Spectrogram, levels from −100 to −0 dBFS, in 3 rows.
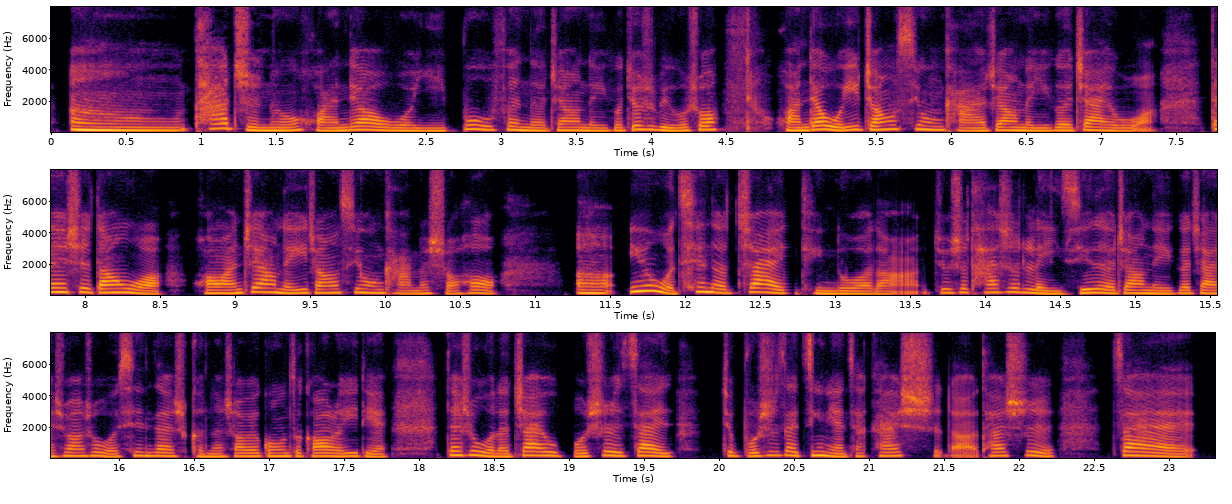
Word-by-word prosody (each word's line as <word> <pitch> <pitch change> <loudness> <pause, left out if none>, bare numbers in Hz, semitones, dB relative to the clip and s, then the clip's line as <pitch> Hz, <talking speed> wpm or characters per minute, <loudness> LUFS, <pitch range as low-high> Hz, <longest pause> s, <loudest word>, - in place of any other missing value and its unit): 嗯， 190 -2 +5
它 295 +2 0
只 205 -10 0
能 180 +3 +1
还 175 -4 -1
掉 210 0 +2
我 175 -2 -1
一 160 0 -2
部 230 +7 -2
分 210 -2 0
的 170 -2 0
这 190 - -4
样 185 -1 0
的 170 - -1
一 165 - -3
个 180 0 -4
就 240 +6 -1
是 230 - -1
比 190 - +2
如 175 +1 0
说， 225 +4 +1 0.4
还 180 -1 +2
掉 235 +4 +5
我 200 -4 +4
一 215 +4 +1
张 230 +3 +2
信 260 -2 -2
用 210 -2 +1
卡 170 -4 -3
这 195 +2 -1
样 185 -1 +1
的 175 - +1
一 170 0 -2
个 185 0 +1
债 190 -3 +1
务。 165 -1 -4 0.5
但 260 0 +3
是 255 -1 0
当 235 +1 +5
我 175 -6 +2 0.2
还 195 - 0
完 195 +1 +2
这 270 +5 0
样 250 -3 +3
的 195 - +1
一 210 +2 -1
张 220 +1 0
信 235 +2 -4
用 210 - 0
卡 180 -4 -4
的 175 +1 -3
时 180 - -3
候， 180 +1 -2 0.5
呃， 200 0 +2
因 295 +2 +6
为 335 - +5
我 280 - +4
欠 275 +8 +1
的 225 -5 +2
债 230 0 +2
挺 185 -2 -4
多 170 0 -1
的， 165 +8 -5
就 220 - -5
是 235 +2 -3
它 240 +1 -4
是 260 +1 -3
累 190 -8 0
积 170 +7 0
的 215 -3 +2
这 200 +2 -2
样 190 -1 +2
的 180 - 0
一 170 - -2
个 185 +1 -2
债。 185 -1 -1
虽 215 +3 -3
然 210 - 0
说 220 -1 -1
我 175 -2 -2
现 215 +4 -3
在 205 -2 -1
是 - - -7
可 185 - -4
能 175 0 -2
稍 190 +2 -2
微 190 0 0
工 195 +1 -1
资 200 -1 -3
高 195 +1 +2
了 185 -1 -1
一 195 - 0
点， 170 -3 -4 0.3
但 255 0 +1
是 260 - -1
我 215 -6 +2
的 175 0 -1
债 240 +4 +1
务 225 - -1
不 185 -1 -4
是 225 +3 0
在 210 -3 +2 0.3
就 220 - -3
不 200 0 -2
是 240 +2 -4
在 240 -2 0
今 240 +3 +2
年 185 -6 +1
才 190 +1 -6
开 215 +2 -4
始 230 - -2
的， - - -4
它 220 +1 -3
是 220 -4 0 0.4
在 210 -8 +1
200 Hz, 295 characters per minute, -23 LUFS, 180-225 Hz, 0.5 s, 因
